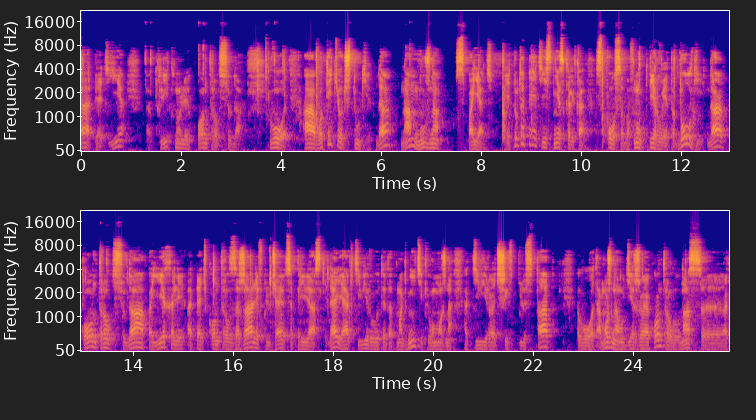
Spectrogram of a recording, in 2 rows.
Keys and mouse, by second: 4.0 shift+middle click, 6.5-9.5 drag, 9.7 shift+click.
